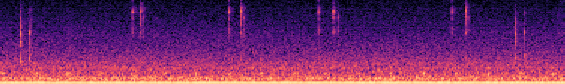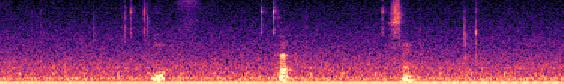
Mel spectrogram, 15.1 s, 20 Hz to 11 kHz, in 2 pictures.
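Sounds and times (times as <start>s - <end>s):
low electrical hum: 0.0s - 15.0s.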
